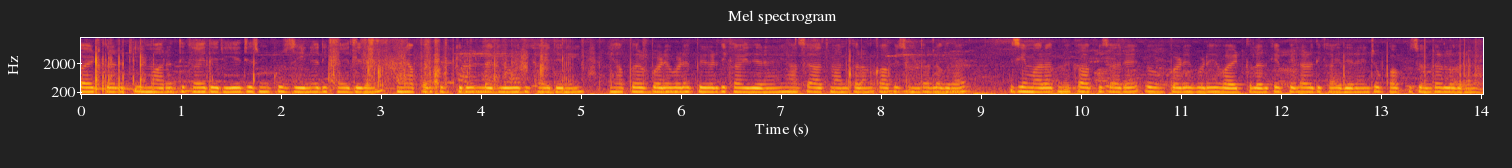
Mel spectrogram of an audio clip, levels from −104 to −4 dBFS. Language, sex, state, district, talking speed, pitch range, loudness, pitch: Hindi, female, Bihar, East Champaran, 300 wpm, 210-215 Hz, -24 LUFS, 210 Hz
